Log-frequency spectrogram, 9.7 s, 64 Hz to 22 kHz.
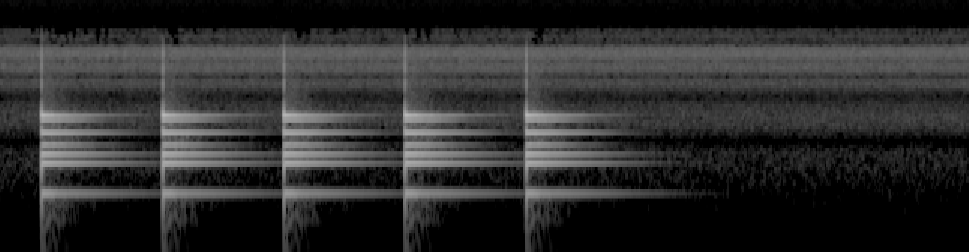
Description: Clock strike, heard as a bell, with room echo. 5. Five o'clock.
